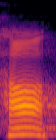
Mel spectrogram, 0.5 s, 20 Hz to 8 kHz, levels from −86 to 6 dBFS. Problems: constant background noise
